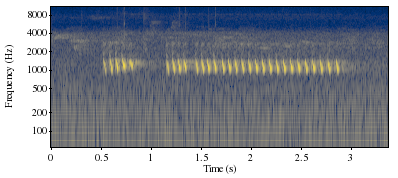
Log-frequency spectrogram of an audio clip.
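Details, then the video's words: Wild flame-fronted barbet giving a vigorous, loud call: a brief cluster of quick hollow notes, then after half a second a steady series of around twenty evenly spaced repeated notes, with soft distant bird sounds. "Takur tohtor gacor keras di alam bebas"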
